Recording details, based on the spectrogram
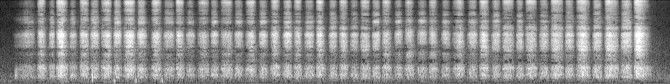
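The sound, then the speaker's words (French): Rapid, forceful breaths of a guided breathing exercise, drawing in the belly to push out all the air, pulse at a steady fast rhythm, about three per second, for roughly twelve seconds, clear with no talking, ending in one stronger exhale. “Laisse-toi guider par le bruit de ma propre respiration, mais toujours suis ton rythme à toi, ce qui est juste pour toi.”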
